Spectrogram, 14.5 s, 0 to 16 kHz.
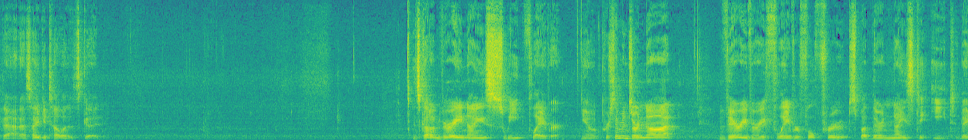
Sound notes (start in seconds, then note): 3.7 muffled muching noises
